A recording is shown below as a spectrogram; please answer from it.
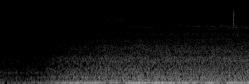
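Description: Twin MTU 12V 2000 M96X V12 diesel engines under acceleration. Their low drone swells about half a second in and then holds steady. A faint high whine runs above it as the first turbocharger comes in.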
